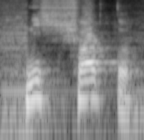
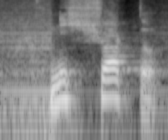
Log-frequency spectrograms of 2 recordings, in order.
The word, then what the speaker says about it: নিঃশর্ত: ধার্য, নিঃশর্ত, নিঃশর্ত। যেখানেই বিসর্গ পরবর্তী অক্ষরটা উচ্চারণ দ্বিত্ব ঘটছে, নিঃশর্ত।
